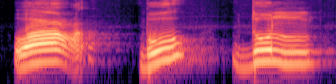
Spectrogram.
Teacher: ওয়া'বুদুল্লাহা ওয়ালা ওয়া'বু ওয়াও দিয়ে আইন ধরবে, ওয়া আইনের উচ্চারণটা গলার ভিতর থেকে শক্ত হয়ে আসবে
